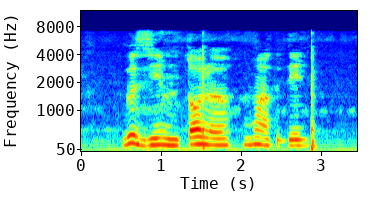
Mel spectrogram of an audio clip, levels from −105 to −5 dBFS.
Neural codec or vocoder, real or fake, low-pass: codec, 16 kHz, 16 kbps, FreqCodec, smaller model; fake; 7.2 kHz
